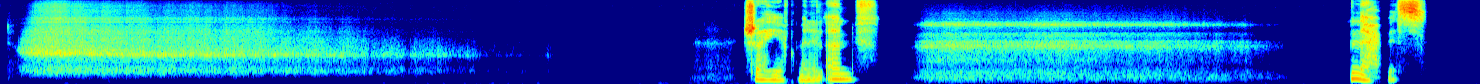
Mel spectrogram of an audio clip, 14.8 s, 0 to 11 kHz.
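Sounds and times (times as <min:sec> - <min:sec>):
long breathy exhale through the mouth during a breathing exercise: 0:00.0 - 0:04.9, 0:09.2 - 0:12.7
speech: 0:07.5 - 0:08.8, 0:13.5 - 0:14.3.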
